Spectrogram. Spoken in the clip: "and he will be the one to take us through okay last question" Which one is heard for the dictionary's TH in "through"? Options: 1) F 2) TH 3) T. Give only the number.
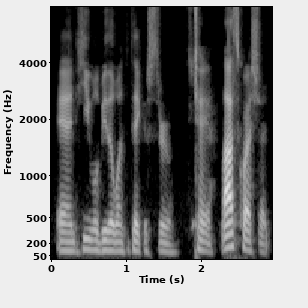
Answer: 2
